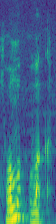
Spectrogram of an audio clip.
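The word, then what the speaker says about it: homework: उसको होमवर्क बोलेंगे होमवर्क आर गाप कना इंग्लिश में बहुत केसों में आर को नहीं पढ़ा जाता है हम लोग जनरली भारत में पढ़ लेते हैं लेकिन शुद्ध इंग्लिश वाले इसको नहीं पढ़ते हैं तो आपकी बुक में अच्छा लिखा होम वर्क होमवर्क होमवर्क य अ होमवर्क होमवर्क व व वक है वक य अ का मतलब व वक होमवर्क ऐसे उच्चारण करना आपको इसको हम होमवर्क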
